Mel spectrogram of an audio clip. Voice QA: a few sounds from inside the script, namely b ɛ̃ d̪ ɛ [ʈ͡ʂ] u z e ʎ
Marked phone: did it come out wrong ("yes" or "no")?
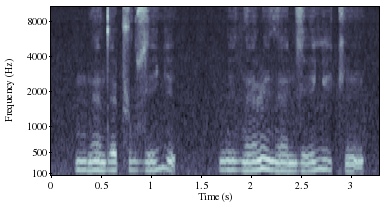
no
